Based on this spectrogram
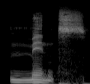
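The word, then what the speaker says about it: Myntz: was product that was spelled m-y-n-t-z and i couldn't because like i've been do like my brain had been set on mispronouncing stuff but that was such a janky spelling and i'm like what the how the do you even pronounce that regularly and my friend looks at me and goes mints and i was like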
